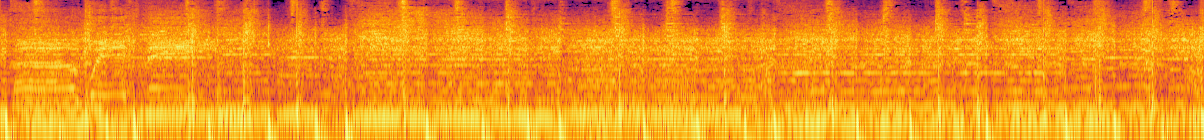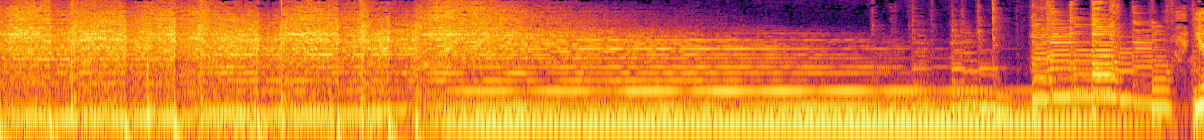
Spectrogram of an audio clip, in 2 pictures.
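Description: A loud, full-band rock track from an EP sent in to a radio station, with steady driving drums and thick sustained bass and guitar, shifting to a long held chord with continued percussion toward the end. No voices are heard.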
